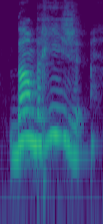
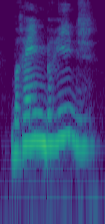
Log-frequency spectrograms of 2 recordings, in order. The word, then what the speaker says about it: Bainbridge: Bainbridge, je le prononce à la française. Alors, comment je le dirais à l'anglaise? Brainbridge, même si j'ai un accent pourri, c'est déjà un peu mieux.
